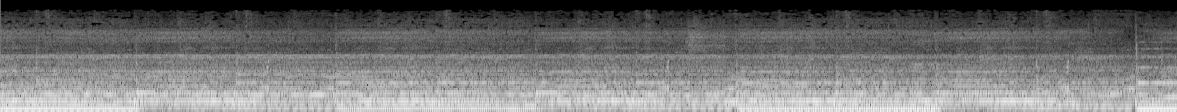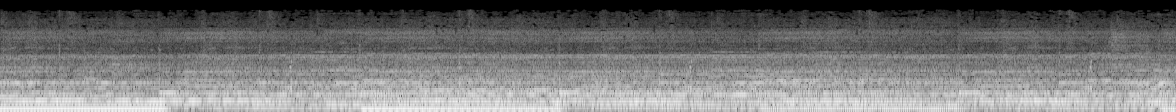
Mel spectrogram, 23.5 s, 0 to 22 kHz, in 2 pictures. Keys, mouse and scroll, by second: 3.8 click, 3.8 click, 8.5 click, 9.4 ctrl+z, 10.4-13.2 drag, 14.6-16.2 shift+drag, 17.5-18.1 shift+click, 18.6 right click, 19.9 click.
